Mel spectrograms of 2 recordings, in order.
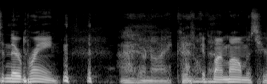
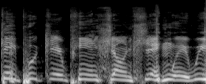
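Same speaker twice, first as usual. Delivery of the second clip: put-on mouthy slobbering voice, higher; 12 semitones higher, 4 dB louder than usual. Repeating the quote after explaining the impression: Lou Holtz impression. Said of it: "my impression of Dan Patrick doing a Lou Holtz impression".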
